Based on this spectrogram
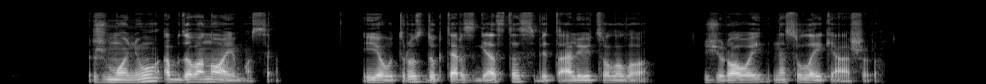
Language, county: Lithuanian, Klaipėda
